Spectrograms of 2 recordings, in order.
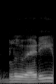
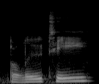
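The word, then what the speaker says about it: Bluetti: Daddy's Workshop channel uh I pronounced it as blue Eddie but apparently it's blue te I think is what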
